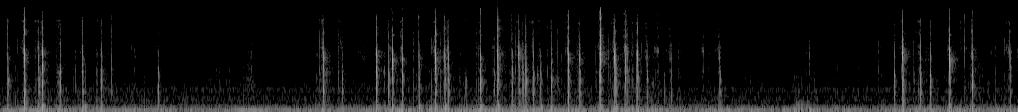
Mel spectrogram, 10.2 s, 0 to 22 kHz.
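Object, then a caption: Mechanical keyboard with plastic keycaps. Fingertips of both hands type on a D84 mechanical keyboard with brown switches and cream and red plastic keycaps. Quick, sharp, bright clacks come in irregular bursts with very short decay over a steady low hum.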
